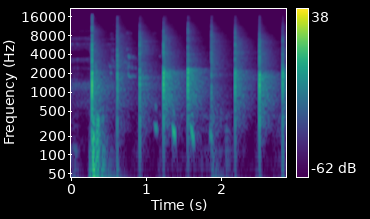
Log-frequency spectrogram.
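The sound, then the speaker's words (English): About eight sharp hand claps in a steady, even rhythm, fairly loud, with no voices in between. “Please clap.”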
